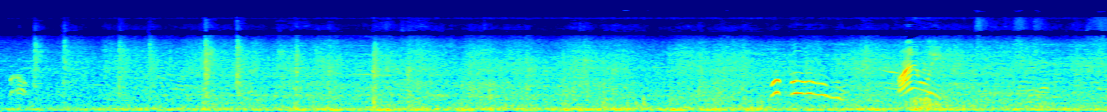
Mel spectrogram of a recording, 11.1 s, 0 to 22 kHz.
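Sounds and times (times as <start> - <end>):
subway train rumble: 0.0 - 11.0.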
